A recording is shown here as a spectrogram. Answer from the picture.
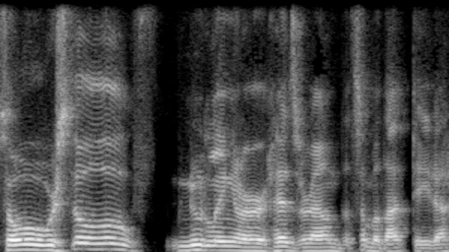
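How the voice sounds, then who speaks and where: A man talks at a fairly slow pace in a plain, everyday voice, with ordinary pitch variation and a quiet background. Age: 60s. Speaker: wildlife biologist. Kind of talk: lecture. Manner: casual.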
